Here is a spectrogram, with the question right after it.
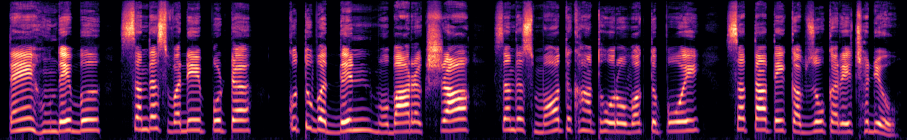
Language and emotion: Sindhi, neutral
